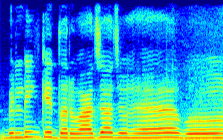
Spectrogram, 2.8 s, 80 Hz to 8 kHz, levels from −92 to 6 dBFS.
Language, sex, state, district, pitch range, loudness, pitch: Surgujia, female, Chhattisgarh, Sarguja, 235-255 Hz, -15 LUFS, 245 Hz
